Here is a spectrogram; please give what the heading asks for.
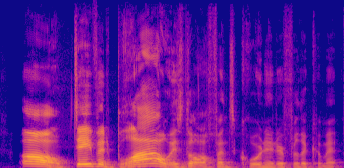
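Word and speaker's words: Blough: his name is so- Blow. Like that's how it looks, but it's pronounced Blau.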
